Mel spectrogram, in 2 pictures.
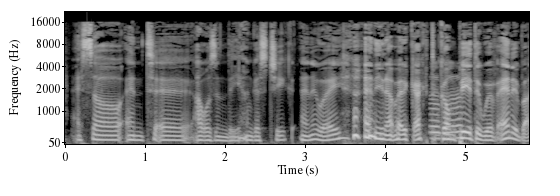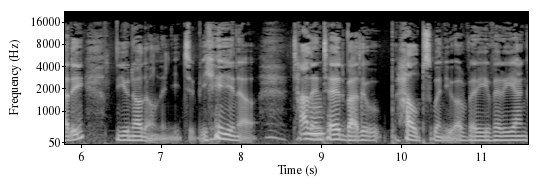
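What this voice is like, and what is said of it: Non-native accent in English. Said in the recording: “my English was horrible. Still, I have an accent.”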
